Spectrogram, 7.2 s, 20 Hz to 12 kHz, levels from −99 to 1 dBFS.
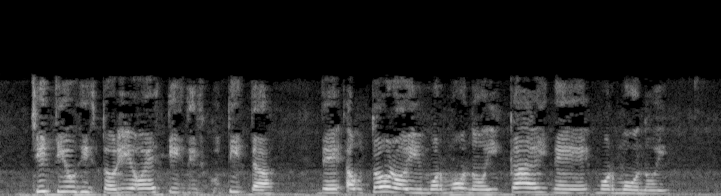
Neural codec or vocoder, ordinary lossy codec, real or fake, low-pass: codec, 16 kHz, 16 kbps, FreqCodec, smaller model; MP3, 48 kbps; fake; 7.2 kHz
